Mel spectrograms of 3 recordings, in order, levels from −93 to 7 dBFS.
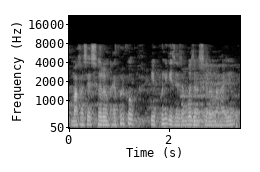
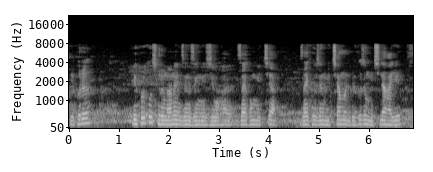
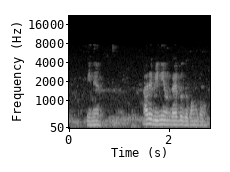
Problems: background conversations at intervals, echo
